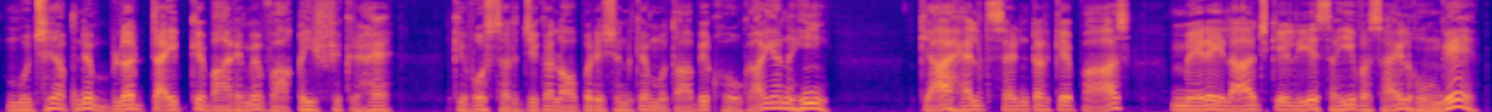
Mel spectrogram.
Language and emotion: Urdu, fearful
